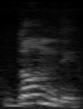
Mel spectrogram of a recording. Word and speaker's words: dónde: verla y es que se pronuncia distinto en donde con tilde se pronuncia con más fuerza me pregunto dónde vivía fijaros comparar me pregunto donde vivía la casa donde vivo ese donde casi no sube entonces si yo me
